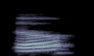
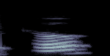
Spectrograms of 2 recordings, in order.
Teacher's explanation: त वर्ग में अघोष अल्प प्राण है त, अघोष महाप्राण है थ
